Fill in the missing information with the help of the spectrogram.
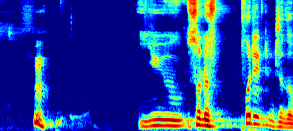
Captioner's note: giggles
